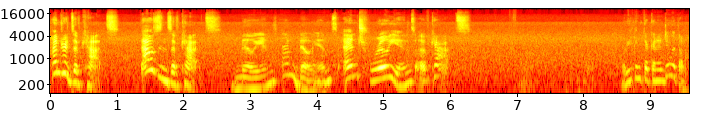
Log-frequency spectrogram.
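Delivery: lively storybook read, rising and falling; storybook voice for a little one; reading to children. A narrator's reading. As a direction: read it big and animated for a child.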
